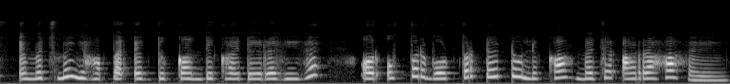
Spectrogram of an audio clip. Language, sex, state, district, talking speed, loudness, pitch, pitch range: Hindi, female, Rajasthan, Jaipur, 165 wpm, -18 LUFS, 270 Hz, 255-325 Hz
